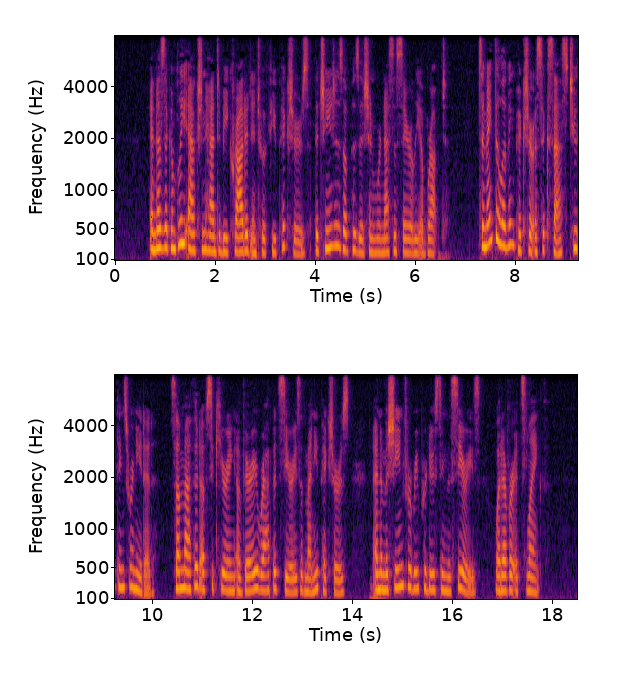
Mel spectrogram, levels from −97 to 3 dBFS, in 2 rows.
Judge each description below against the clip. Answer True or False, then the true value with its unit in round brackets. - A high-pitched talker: True (205 Hz)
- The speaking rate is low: False (170 wpm)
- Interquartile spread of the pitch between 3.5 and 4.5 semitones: True (3.8 semitones)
